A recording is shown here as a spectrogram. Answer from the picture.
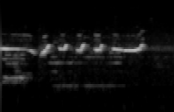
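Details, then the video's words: Ringneck parrot giving a sustained whistle, then a quick series of five short rising whistled notes about every quarter second, ending on a held tone. "Loud parrot noise || parrot talking sounds parrot chirping voice|| ring nick parrot"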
